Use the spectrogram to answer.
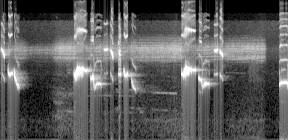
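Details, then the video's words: Orange-headed thrush lure song, loud and insistent, to prompt other males to sing. Sliding whistles and sharp chirps come in short bursts, with a continuous high buzzing tone in the background. "pancingan anis merah plong ngotot membangkitkan gairah anis merah lain untuk bunyi"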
